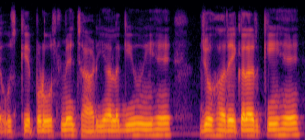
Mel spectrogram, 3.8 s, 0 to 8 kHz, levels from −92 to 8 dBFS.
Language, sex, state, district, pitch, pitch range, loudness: Hindi, male, Uttar Pradesh, Lalitpur, 115 Hz, 110-120 Hz, -17 LUFS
